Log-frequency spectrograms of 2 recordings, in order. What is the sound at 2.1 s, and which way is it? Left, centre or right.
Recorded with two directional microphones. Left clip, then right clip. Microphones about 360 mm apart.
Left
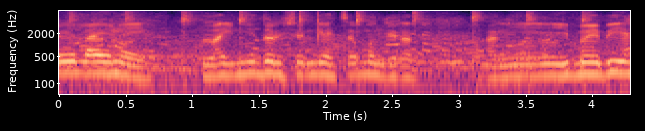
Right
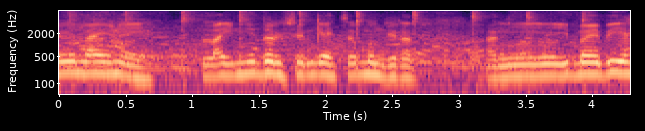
Speech, right.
